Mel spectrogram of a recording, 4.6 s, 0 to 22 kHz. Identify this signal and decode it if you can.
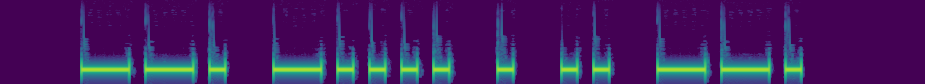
Morse code, heard as a keyed tone, about 15 wpm, 700 Hz. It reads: G6EIG
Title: DXCC-100 Call Signs - 5 Characters - Repeated 3x - 15wpm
